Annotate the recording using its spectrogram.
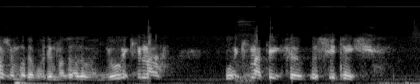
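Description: A man speaking in Serbian, his voice thin and narrow as if heard over a telephone line.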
